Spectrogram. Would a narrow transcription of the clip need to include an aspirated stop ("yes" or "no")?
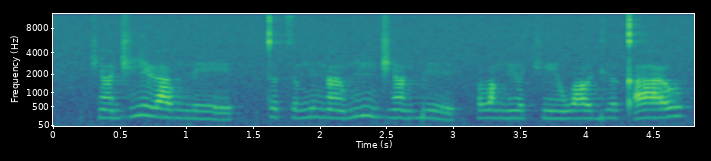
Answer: no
